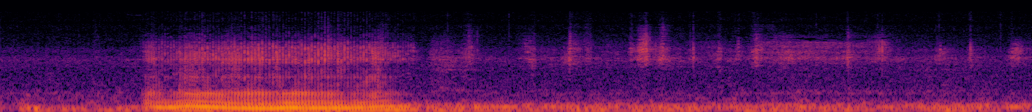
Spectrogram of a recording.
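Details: Sleeping senior foster Beagle giving a single drawn-out, low rasping snore of about a second and a half, then soft breathing noise for the rest.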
